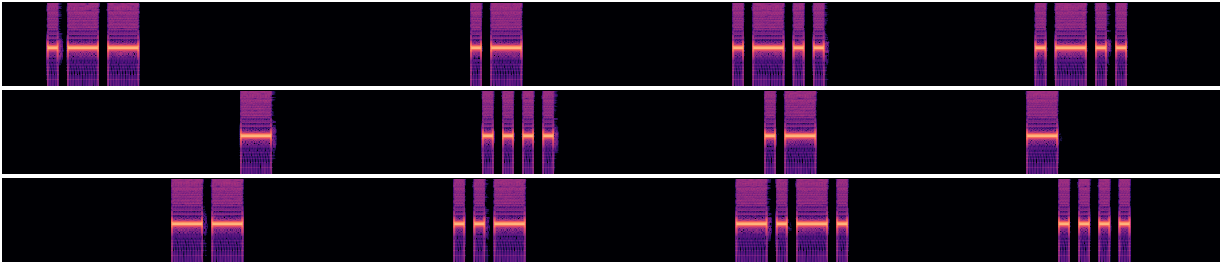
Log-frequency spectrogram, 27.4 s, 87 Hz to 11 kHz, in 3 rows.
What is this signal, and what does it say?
Morse code, heard as a keyed tone, about 16 wpm, spaced as for 5 wpm, 800 Hz. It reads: W ALL THAT MUCH
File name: QSOs / QSOs-mp3s / WD0BGP 2@5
